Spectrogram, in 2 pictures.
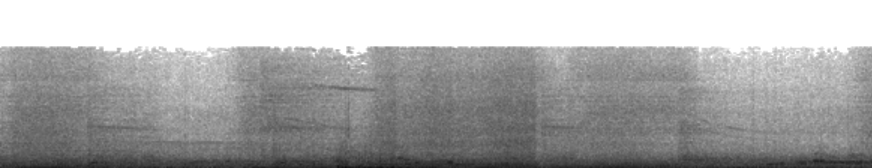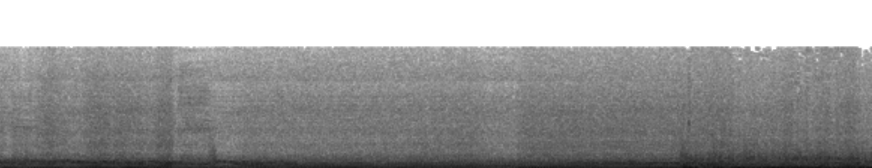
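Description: A race car engine roars loudly, rising and falling in pitch as the car shifts gears.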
